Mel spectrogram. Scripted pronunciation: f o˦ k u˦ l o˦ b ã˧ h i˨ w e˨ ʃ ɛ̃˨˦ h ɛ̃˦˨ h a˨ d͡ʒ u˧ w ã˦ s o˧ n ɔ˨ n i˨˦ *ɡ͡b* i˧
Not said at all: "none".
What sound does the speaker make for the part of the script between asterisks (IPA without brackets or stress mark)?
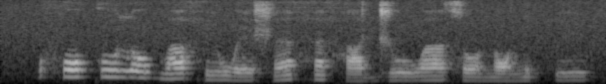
k͡p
